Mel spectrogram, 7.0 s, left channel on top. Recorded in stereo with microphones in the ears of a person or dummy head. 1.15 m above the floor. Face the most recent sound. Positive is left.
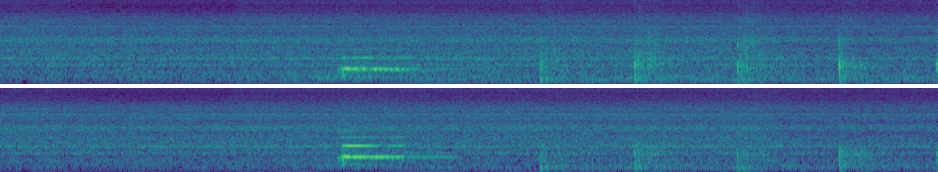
turn(degrees=50)  # may be behind; listen again after turning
